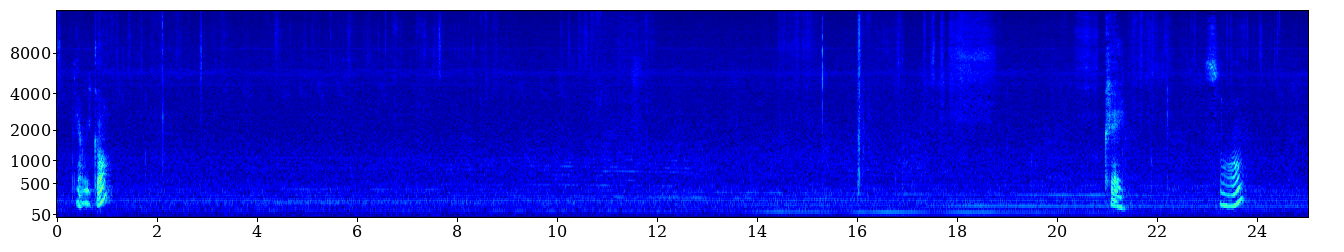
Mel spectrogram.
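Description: Thread rustles softly as fingers pull and loop it.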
